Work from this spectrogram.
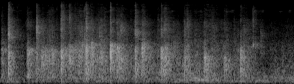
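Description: An audience claps at a talk event honoring a speaker, a moderate steady patter of many hands lasting a few seconds, slightly uneven in intensity.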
